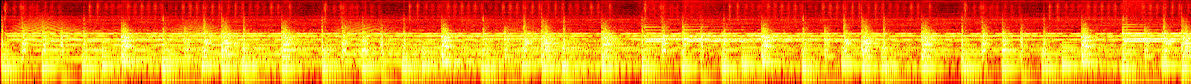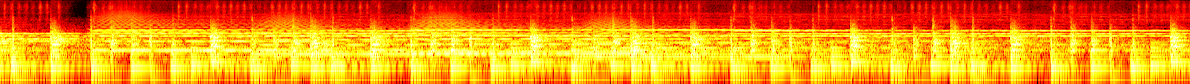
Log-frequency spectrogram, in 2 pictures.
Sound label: Acolyte Stinger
